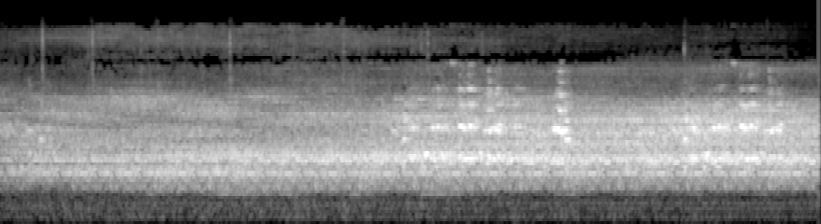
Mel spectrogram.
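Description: A model train rumbles and clatters along the track.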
